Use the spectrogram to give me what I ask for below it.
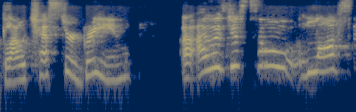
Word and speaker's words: Gloucester Green: It is that stop you wanted, but it's pronounced Gloucester Green.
